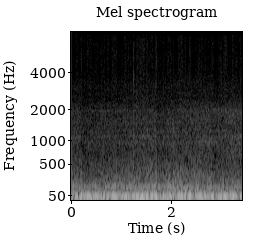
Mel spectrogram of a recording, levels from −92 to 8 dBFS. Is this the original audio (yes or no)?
yes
